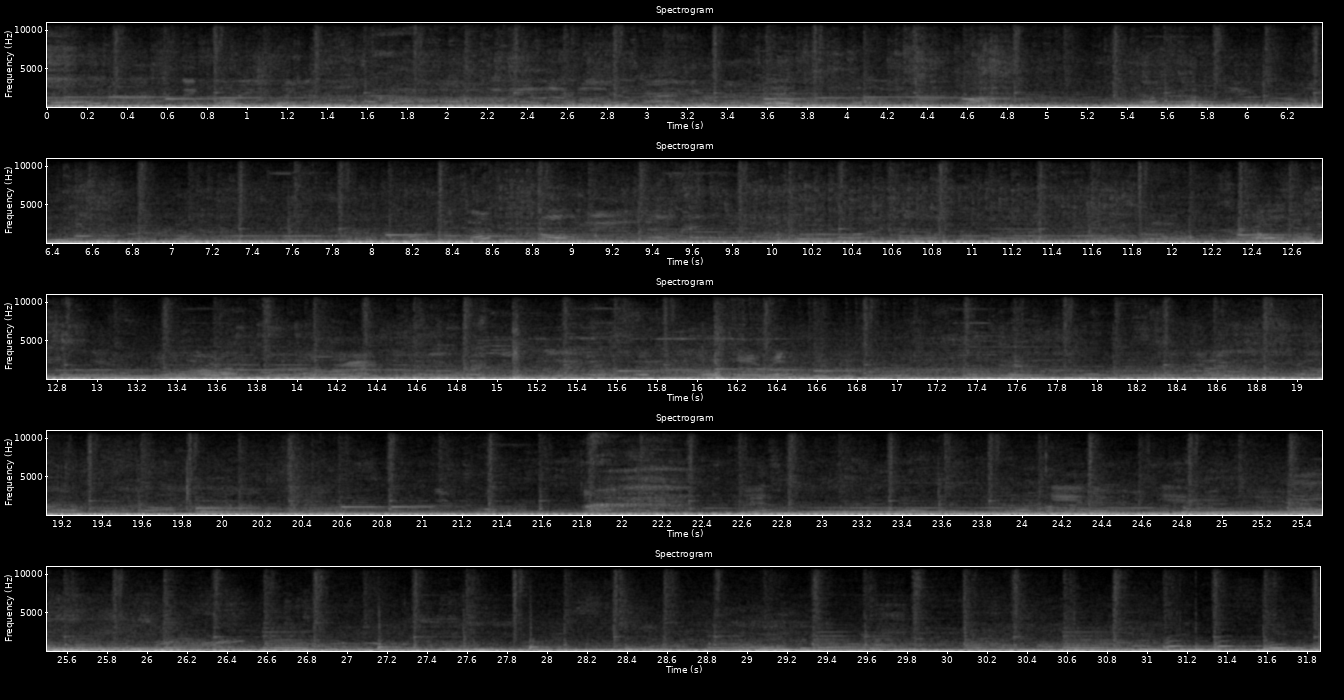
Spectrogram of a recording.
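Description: A song with vocals and a heavy bass line, played steadily throughout.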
